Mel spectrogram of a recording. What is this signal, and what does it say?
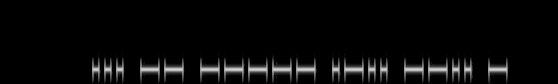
Morse code, heard as a keyed tone, about 20 wpm, 700 Hz. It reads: SM0LZT
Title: DXCC-100 Call Signs - 6 Characters - 20wpm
